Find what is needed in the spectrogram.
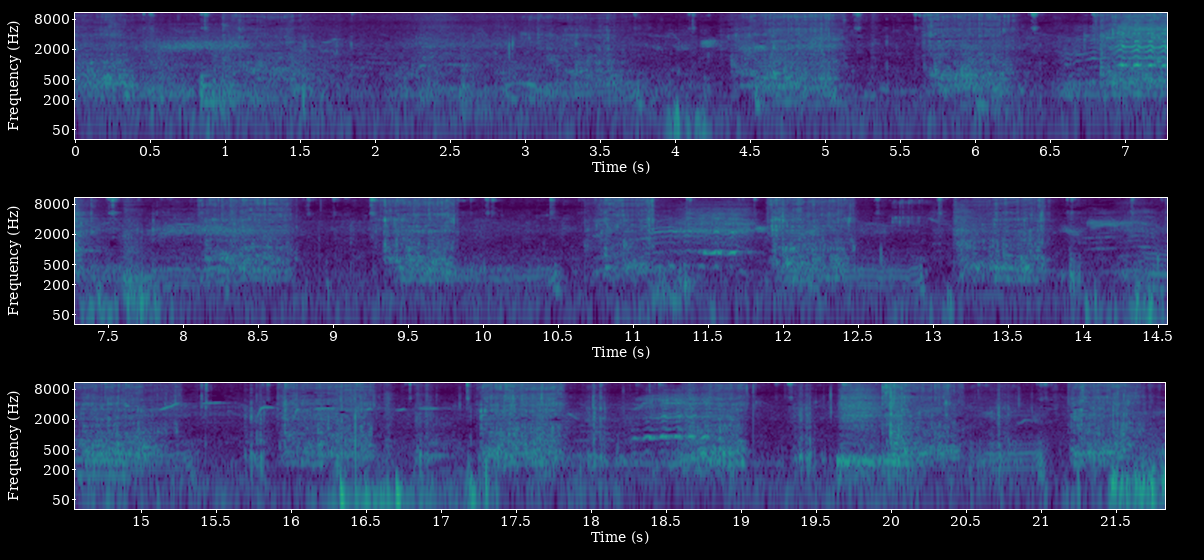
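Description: Goats bleating a few times in short calls, among repeated short noisy sounds.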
